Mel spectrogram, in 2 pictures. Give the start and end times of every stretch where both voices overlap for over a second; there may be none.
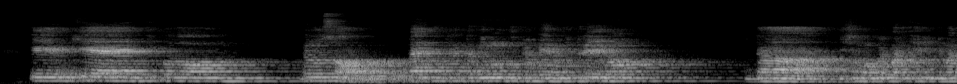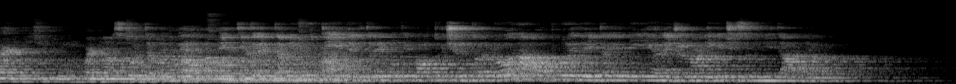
10.6-13.0

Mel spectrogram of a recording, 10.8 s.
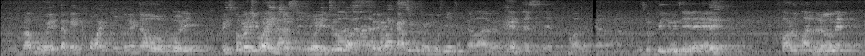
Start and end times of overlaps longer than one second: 2.9-5.7

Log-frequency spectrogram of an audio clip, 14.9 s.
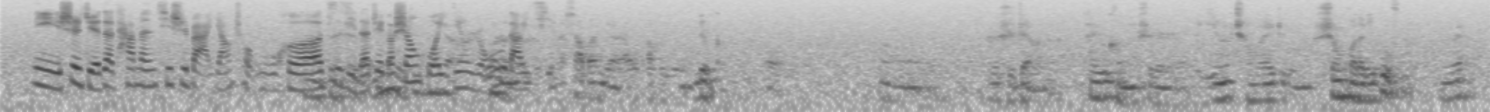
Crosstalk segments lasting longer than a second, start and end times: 3.0-5.5

